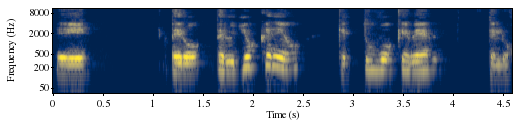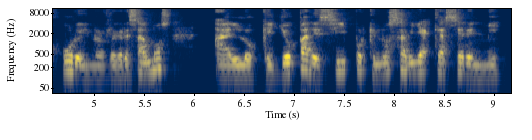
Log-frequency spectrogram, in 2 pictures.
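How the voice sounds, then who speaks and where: A man with a Mexican accent, a voice and acting coach explaining his craft in a casual interview, talking in an animated, lively way. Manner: animated, explanatory, fast shifts in pitch and loudness.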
